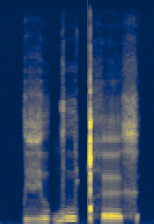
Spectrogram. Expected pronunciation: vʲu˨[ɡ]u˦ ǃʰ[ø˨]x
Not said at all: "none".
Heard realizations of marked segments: ɡ, ɛ˨

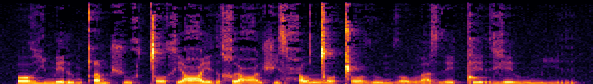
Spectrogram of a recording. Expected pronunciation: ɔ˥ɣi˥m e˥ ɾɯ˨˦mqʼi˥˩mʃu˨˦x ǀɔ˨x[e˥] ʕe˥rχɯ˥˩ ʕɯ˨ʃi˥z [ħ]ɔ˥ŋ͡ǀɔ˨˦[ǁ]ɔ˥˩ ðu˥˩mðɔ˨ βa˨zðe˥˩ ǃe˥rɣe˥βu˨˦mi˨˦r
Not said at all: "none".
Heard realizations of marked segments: e˥, ħ, ǁ

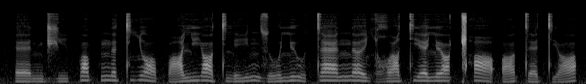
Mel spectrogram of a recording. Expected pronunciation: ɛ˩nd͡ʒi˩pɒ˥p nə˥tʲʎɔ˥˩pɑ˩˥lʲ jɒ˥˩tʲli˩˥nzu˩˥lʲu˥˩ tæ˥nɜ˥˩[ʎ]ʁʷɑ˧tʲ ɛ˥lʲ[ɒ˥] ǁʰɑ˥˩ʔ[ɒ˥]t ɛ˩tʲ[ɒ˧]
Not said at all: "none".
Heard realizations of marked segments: ʎ, ɒ˥, ɒ˩˥, ɒ˩˥

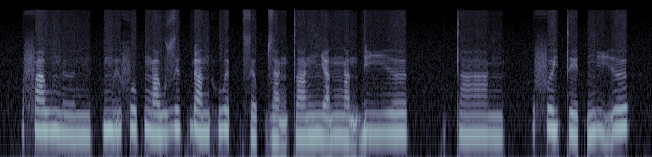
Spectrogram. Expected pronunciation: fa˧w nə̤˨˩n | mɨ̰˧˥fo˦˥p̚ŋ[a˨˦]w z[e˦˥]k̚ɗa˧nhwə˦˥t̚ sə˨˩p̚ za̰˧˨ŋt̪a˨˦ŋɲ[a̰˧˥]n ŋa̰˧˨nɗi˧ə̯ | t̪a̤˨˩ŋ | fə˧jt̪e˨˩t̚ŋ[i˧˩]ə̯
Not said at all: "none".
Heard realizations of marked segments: a˨˦, ɨ˦˥, a̰˧˥, ḭ˧˥

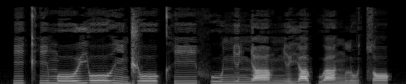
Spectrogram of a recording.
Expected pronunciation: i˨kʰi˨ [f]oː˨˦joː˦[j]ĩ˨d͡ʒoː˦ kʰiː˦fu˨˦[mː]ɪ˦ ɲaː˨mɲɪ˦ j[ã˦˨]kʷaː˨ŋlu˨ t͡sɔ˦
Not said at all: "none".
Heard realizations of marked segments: m, ɣ, ɲ, a˦˨

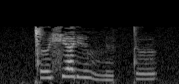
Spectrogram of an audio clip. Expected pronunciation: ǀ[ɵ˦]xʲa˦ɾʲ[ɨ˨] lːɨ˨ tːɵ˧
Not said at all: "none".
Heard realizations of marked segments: ɵ˧, ɨ˧

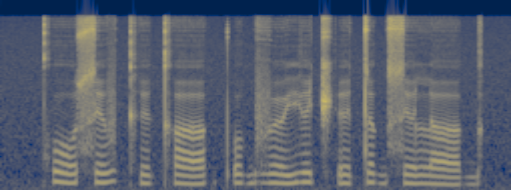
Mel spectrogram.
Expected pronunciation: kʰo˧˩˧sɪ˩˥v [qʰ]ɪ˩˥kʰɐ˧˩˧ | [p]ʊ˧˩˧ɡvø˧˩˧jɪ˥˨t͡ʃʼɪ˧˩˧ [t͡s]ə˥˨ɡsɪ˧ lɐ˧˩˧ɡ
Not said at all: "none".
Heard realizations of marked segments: kʰ, pʼ, t

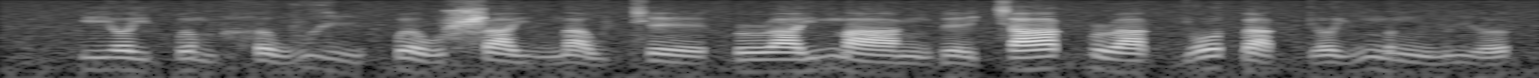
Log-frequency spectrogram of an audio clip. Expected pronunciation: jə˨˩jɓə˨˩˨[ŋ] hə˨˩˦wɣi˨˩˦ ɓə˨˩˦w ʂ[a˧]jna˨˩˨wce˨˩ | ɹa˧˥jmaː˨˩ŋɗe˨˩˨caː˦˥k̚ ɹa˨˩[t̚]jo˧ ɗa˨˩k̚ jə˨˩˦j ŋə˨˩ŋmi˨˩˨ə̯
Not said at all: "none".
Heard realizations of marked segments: m, a˨˩, k̚

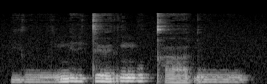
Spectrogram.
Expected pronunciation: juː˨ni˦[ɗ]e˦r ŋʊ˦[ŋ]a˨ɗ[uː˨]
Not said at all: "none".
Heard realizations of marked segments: t, kʰ, uː˦

